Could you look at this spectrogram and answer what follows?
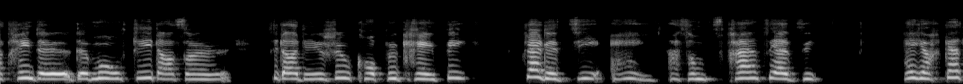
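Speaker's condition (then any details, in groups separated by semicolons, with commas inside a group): Cerebral palsy; spastic diplegic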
